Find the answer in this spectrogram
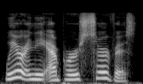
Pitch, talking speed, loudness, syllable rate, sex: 225 Hz, 250 wpm, -15 LUFS, 8.5 syllables/s, female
